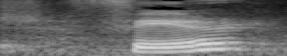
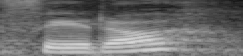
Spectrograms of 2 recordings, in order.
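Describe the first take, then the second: First: The name sounds like the word 'fair'. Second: The name does not sound like 'fair'. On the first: The speaker calls it wrong. "I used to think her name is pronounced as Fair" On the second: The speaker calls it right. "that's how it's pronounced"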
